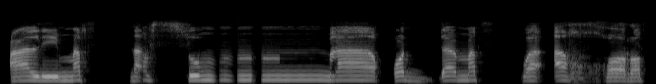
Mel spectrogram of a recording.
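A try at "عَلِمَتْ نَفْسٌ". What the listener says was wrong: fa-nya itu alir dulu. Alimat nafsum jangan buru-buru sin ya, nafsum.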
